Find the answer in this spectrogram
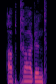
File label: "abtragend", german; adjectives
